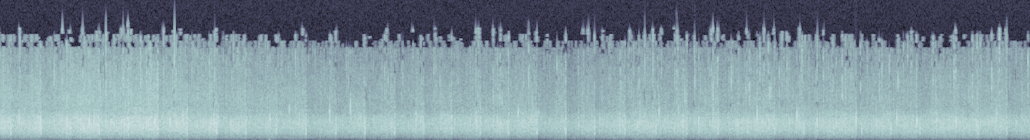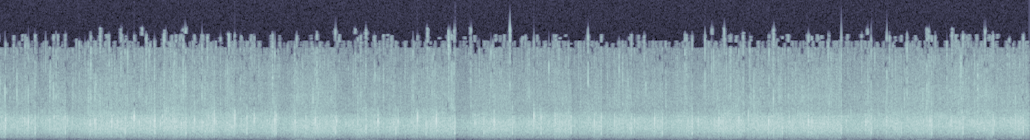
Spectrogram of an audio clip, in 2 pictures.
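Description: A large audience applauding: dense, continuous clapping that never breaks off.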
